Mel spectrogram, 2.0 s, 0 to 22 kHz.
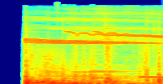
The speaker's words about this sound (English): On the evening of July 4th, 1969, fireworks lit up the sky in Lakewood, Ohio, as thousands gathered to celebrate America's Independence Day.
